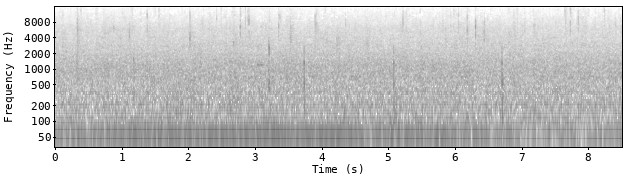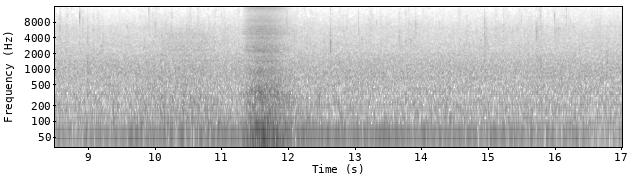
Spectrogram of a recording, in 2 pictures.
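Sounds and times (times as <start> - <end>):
rain drop ticks: 0.0 - 10.3, 12.1 - 17.0
faint steady rain: 0.0 - 17.0
brief rush of noise: 11.4 - 12.1.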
